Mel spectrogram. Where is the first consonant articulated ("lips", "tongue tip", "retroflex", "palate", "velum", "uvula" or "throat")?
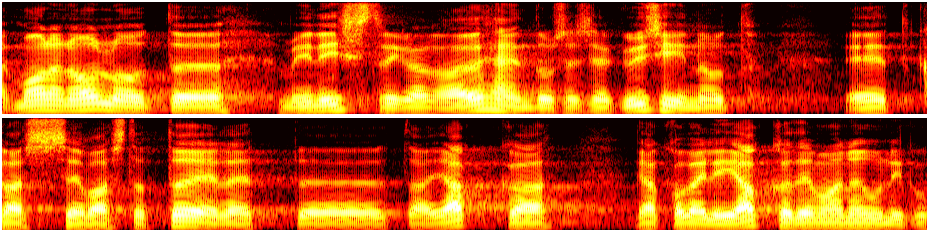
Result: lips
